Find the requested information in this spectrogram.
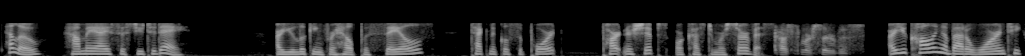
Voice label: conversation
